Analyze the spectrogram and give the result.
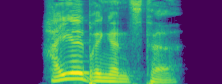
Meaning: inflection of heilbringend: 1. strong/mixed nominative/accusative feminine singular superlative degree 2. strong nominative/accusative plural superlative degree
- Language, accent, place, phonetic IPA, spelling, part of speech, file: German, Germany, Berlin, [ˈhaɪ̯lˌbʁɪŋənt͡stə], heilbringendste, adjective, De-heilbringendste.ogg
